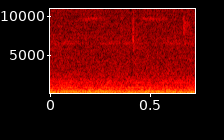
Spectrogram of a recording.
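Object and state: Nothing is struck.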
